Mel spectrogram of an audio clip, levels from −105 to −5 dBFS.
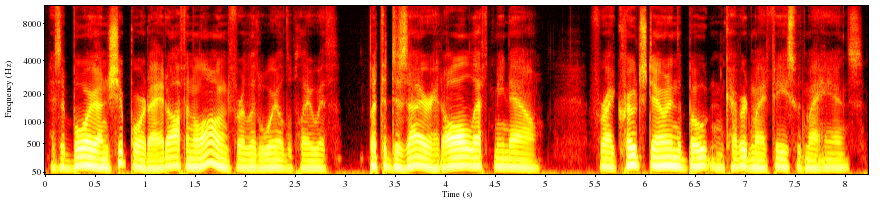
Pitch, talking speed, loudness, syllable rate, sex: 115 Hz, 275 wpm, -17 LUFS, 6.5 syllables/s, male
